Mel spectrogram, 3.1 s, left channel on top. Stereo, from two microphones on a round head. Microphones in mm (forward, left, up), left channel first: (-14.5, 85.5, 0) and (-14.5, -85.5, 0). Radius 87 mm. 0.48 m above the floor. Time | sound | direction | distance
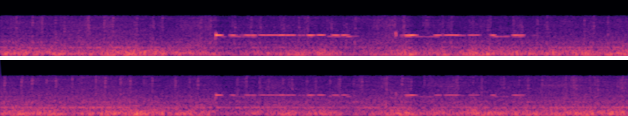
1.1 | an alarm | 70° left (ahead or behind) | ?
